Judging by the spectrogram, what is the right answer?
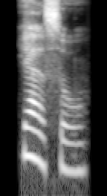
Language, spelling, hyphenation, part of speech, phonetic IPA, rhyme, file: Hungarian, jelszó, jel‧szó, noun, [ˈjɛlsoː], -soː, Hu-jelszó.ogg
- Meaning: 1. password, watchword (word used to gain admittance) 2. watchword, motto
